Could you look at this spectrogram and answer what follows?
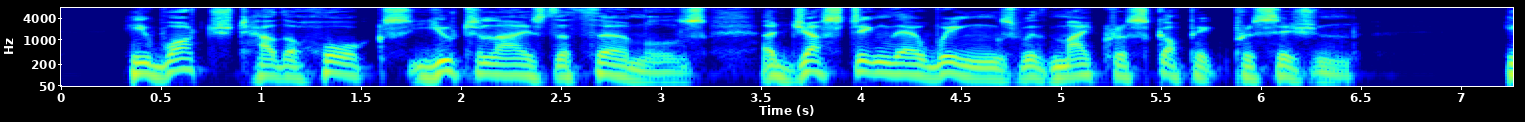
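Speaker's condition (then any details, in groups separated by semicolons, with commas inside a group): No condition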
